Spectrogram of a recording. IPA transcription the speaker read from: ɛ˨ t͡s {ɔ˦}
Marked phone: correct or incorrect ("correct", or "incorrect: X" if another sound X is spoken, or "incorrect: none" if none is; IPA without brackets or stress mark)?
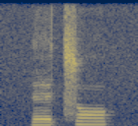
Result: correct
